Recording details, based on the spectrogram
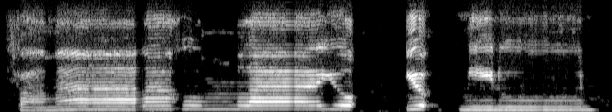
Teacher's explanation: Yuk-nya kayak neken. Ada hamzah mati. Yuk, makan Yuk.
